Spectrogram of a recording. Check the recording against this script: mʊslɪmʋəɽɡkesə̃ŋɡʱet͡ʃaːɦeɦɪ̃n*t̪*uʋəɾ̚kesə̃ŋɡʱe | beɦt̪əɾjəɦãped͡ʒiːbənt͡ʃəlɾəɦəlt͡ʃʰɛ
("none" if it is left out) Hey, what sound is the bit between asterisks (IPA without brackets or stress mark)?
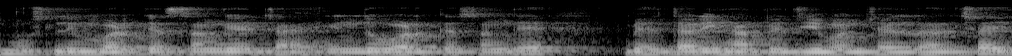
d̪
